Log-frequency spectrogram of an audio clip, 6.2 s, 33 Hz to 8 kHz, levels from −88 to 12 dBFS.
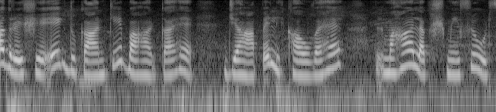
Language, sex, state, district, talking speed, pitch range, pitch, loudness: Hindi, female, Jharkhand, Ranchi, 145 wpm, 205-265 Hz, 220 Hz, -19 LUFS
